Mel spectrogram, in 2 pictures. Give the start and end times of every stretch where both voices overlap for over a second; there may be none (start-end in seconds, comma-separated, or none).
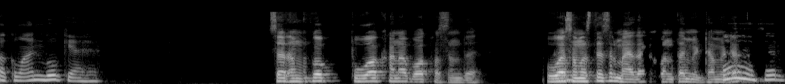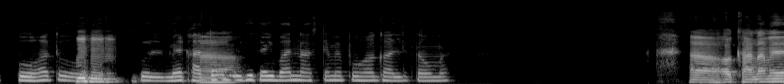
8.6-10.4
